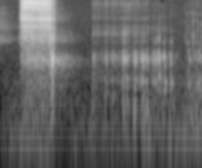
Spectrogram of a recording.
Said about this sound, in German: Oh. oh. Alarm! Die Dose ist übergeschäumt.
